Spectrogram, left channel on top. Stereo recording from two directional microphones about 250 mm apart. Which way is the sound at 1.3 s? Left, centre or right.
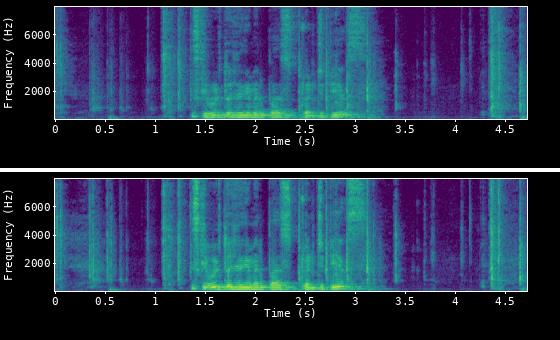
Right.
